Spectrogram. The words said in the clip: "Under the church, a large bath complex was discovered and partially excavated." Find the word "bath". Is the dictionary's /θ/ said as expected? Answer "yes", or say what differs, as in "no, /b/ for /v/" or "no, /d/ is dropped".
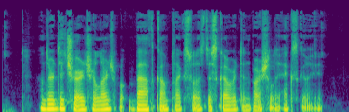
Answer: yes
